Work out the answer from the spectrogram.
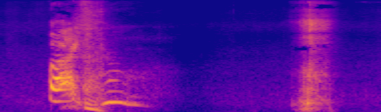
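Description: A single forceful voiced sneeze with a sharp intake, then a brief sniff or nose blow; congested morning sneezing.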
